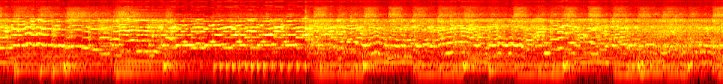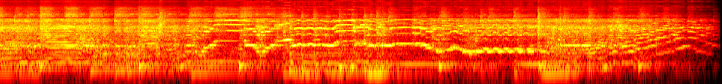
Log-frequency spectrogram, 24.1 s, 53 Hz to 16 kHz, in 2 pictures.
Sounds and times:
Electric guitar: 0.0 - 24.0
Strum: 0.0 - 24.0.

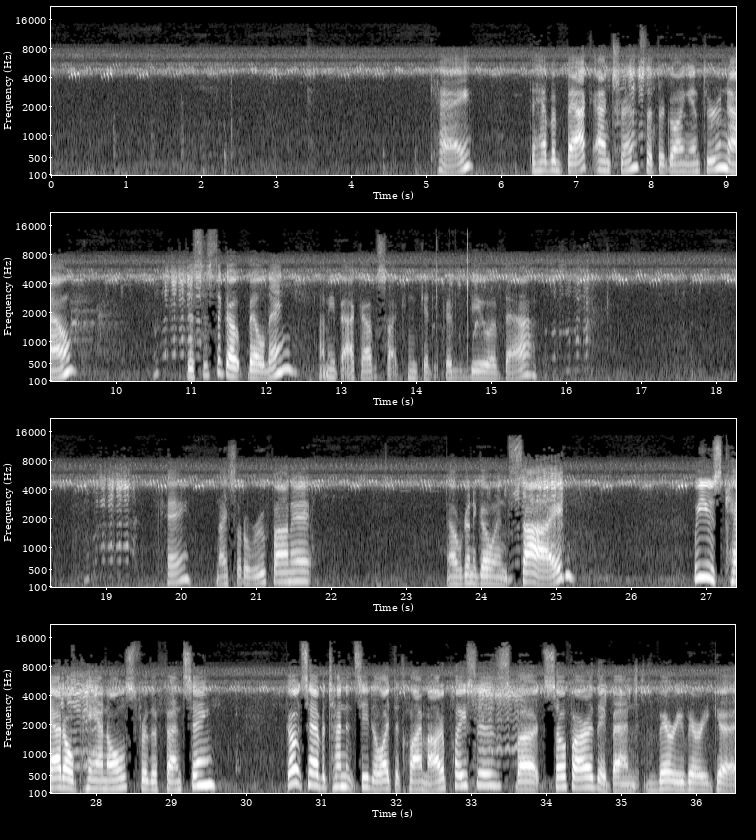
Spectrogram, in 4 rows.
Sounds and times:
Speech: 5.1 - 5.6, 6.4 - 9.5, 11.0 - 15.6, 19.7 - 21.8, 23.6 - 25.3, 26.9 - 29.6, 30.6 - 36.5
Bleat: 7.4 - 8.1, 9.4 - 11.3, 15.6 - 16.5, 18.7 - 19.5, 24.2 - 25.3, 27.5 - 28.1, 32.9 - 33.9.

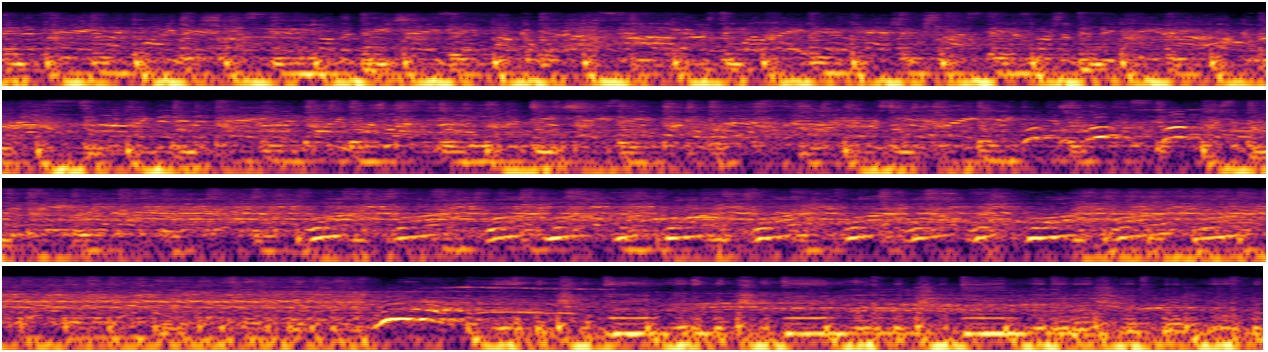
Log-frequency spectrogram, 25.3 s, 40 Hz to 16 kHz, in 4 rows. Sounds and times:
Techno: 0.0 - 25.2.

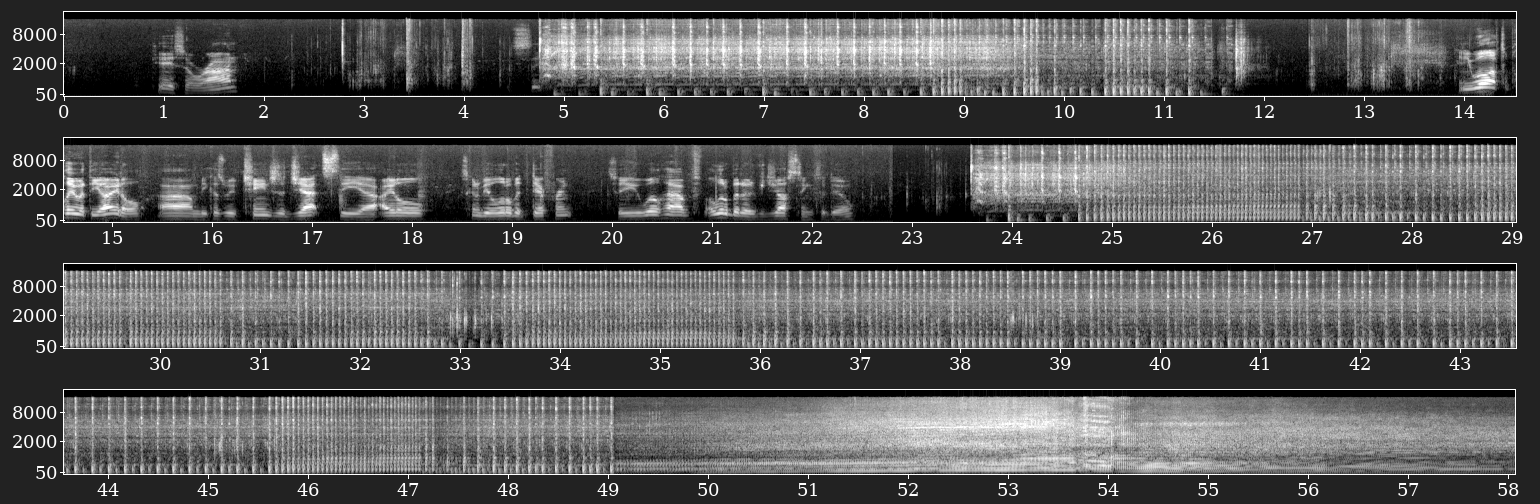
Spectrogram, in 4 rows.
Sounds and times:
Outside, urban or manmade: 0.0 - 58.0
Speech: 0.9 - 1.8, 4.5 - 4.8, 13.9 - 22.5
Motorcycle: 4.7 - 12.0, 23.6 - 58.0.

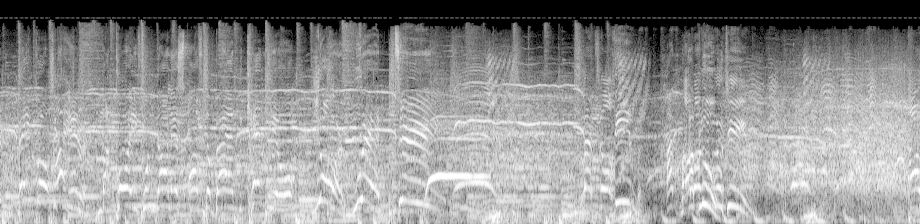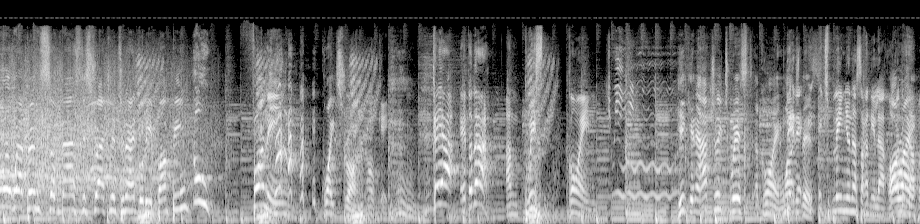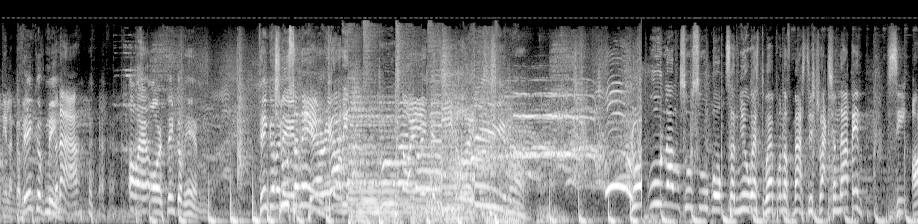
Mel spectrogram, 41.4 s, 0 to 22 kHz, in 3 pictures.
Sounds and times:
Music: 0.0 - 41.3
Shout: 0.1 - 16.0, 33.6 - 37.2
Laughter: 17.8 - 18.6, 28.4 - 29.5.

